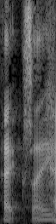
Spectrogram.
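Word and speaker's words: Hexe: Is it actually pronounced Hexay? – Hexay, yes.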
